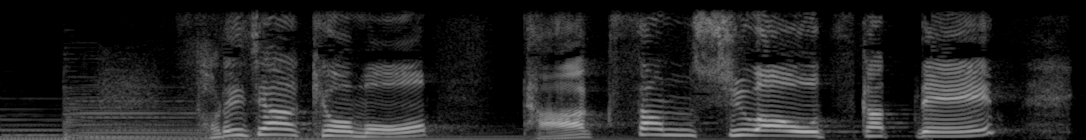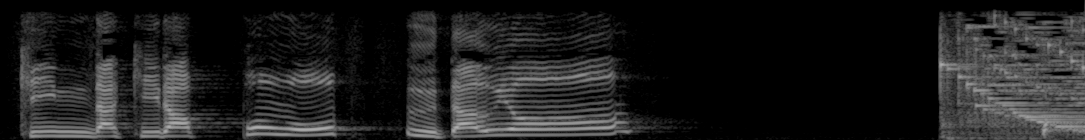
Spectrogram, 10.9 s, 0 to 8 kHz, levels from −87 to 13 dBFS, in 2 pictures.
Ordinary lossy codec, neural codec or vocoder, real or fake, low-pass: none; none; real; 7.2 kHz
